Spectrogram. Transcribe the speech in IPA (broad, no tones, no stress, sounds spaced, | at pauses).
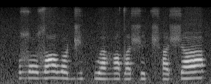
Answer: zˤ u zˤ ɐ ðˤ o d͡ʒ i kʷ a ɦ ɔ dˤ a ʃ ɘ t͡ʃʰ a ʃ a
